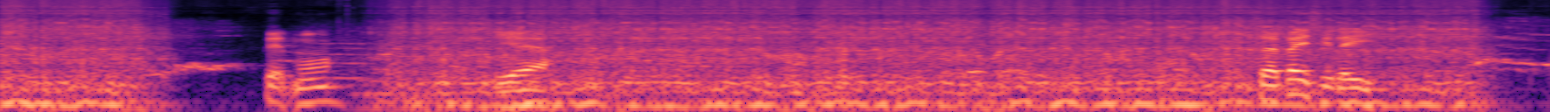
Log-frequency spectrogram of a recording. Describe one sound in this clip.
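An electric food chopper whirs steadily as it blends.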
